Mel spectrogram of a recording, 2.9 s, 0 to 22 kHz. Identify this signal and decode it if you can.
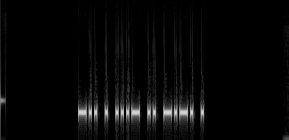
Morse code, heard as a keyed tone, about 46 wpm, 700 Hz. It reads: DEVICE
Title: Sentences from Top 1500 Words - New Word Drill - 45wpm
